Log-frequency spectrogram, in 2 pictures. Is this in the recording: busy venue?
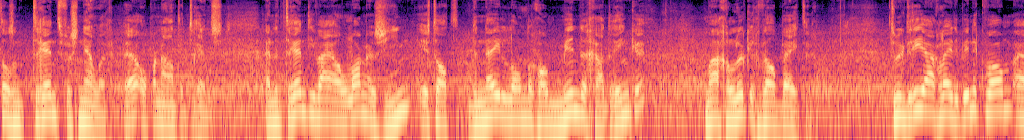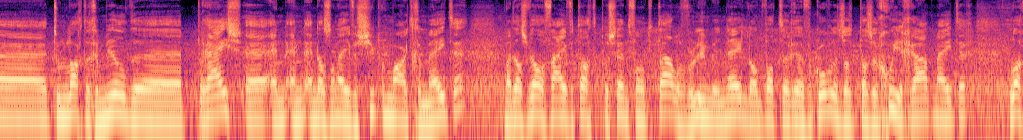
yes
